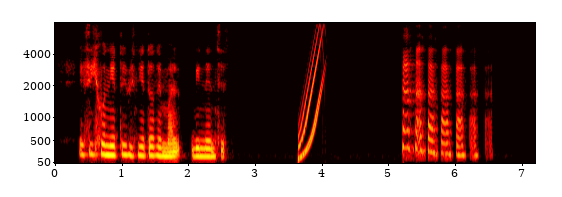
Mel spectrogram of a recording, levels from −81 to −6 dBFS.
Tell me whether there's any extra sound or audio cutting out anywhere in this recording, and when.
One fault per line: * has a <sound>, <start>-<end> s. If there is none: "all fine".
* has a chirp, 3.6-4.1 s
* has a laugh, 5.2-6.6 s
